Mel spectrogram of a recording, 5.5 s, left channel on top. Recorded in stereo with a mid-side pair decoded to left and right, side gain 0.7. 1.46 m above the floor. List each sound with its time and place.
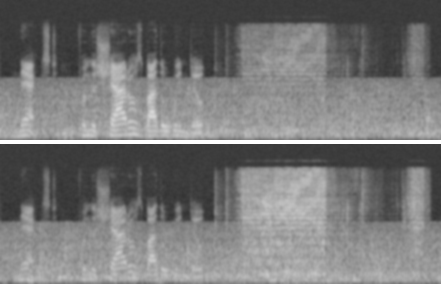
0.1 s a man speaking: 30° left
2.7 s tearing paper: 50° right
